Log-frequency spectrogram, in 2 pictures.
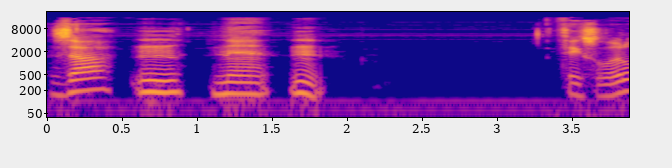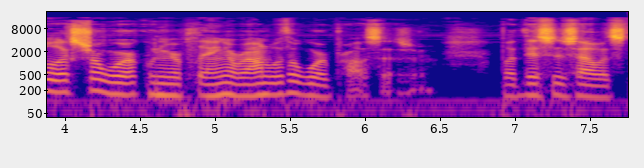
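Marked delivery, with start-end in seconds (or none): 0.0-1.5 za-n-ne-n said syllable by syllable, each one separated and louder; teacher sounding out za-n-ne-n; spelled out syllables. Shown as a demonstration. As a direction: break za-n-ne-n into its four beats. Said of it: "And we write it like this".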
